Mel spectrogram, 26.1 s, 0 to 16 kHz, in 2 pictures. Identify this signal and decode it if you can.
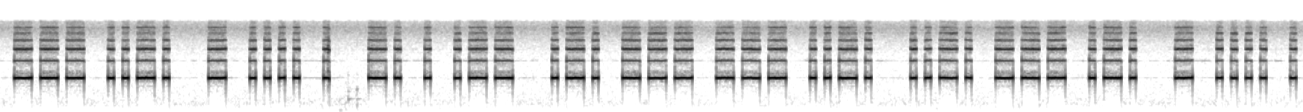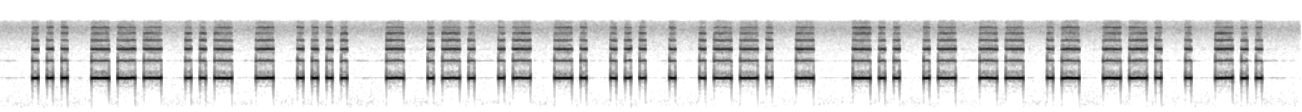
Morse code, heard as a keyed tone, about 17 wpm, 1150 Hz. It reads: OF THE NEW ROOF FOR THE SOUTH TRANSEPT DAMAGED
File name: mrx / mrx080 18wpm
